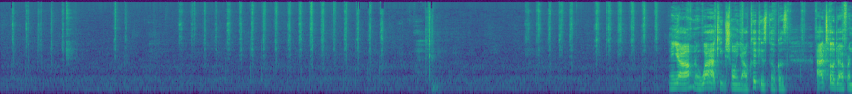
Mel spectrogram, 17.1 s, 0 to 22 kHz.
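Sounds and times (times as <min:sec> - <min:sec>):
metal spoon scraping ginger skin: 0:00.2 - 0:01.4, 0:03.6 - 0:07.7, 0:10.5 - 0:17.0.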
